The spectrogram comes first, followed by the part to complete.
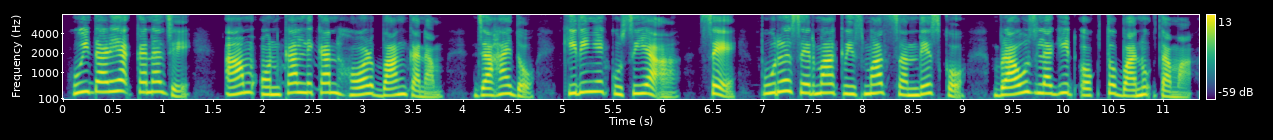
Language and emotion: Santali, neutral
